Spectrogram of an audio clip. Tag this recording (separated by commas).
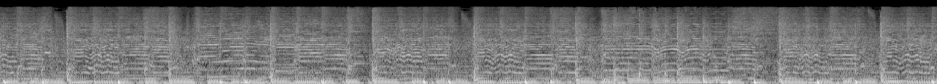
Music, Video game music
